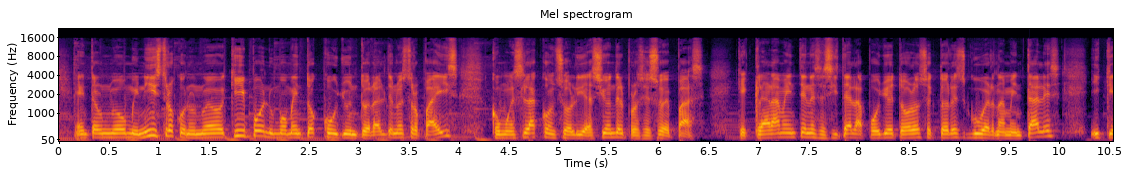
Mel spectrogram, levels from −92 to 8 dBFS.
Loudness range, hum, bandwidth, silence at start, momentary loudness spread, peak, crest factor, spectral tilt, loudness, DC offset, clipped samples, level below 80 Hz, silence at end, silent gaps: 2 LU; none; 16.5 kHz; 0 s; 5 LU; 0 dBFS; 14 dB; -4 dB/octave; -13 LUFS; under 0.1%; under 0.1%; -42 dBFS; 0 s; none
